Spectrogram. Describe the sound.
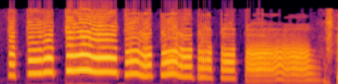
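A voice imitates a trumpet as part of an act imitating musical instruments, blowing a run of loud, buzzy, brassy notes in short bursts, then holding a long wavering tone that rises and falls near the end.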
